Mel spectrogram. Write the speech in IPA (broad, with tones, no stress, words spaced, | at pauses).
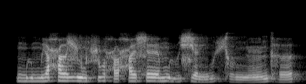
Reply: mɯ˧me˥ħɜ˥ ɮũ˧ɬu˥˩ħɯ˧ ħɛ˥ɬɛː˥mɯː˩˥ ɕɛ˩ŋu˥çɤː˩ ŋɛ̃ː˩˥ɡʱɜ˩˥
